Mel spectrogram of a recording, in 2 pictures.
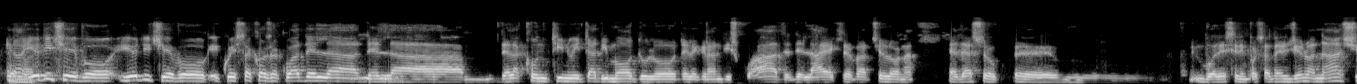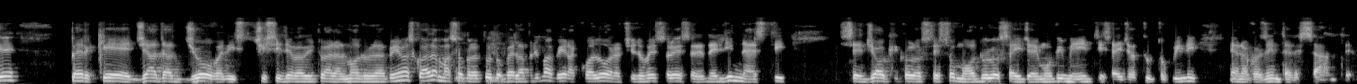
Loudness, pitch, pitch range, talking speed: -14 LUFS, 140 Hz, 125-155 Hz, 160 wpm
